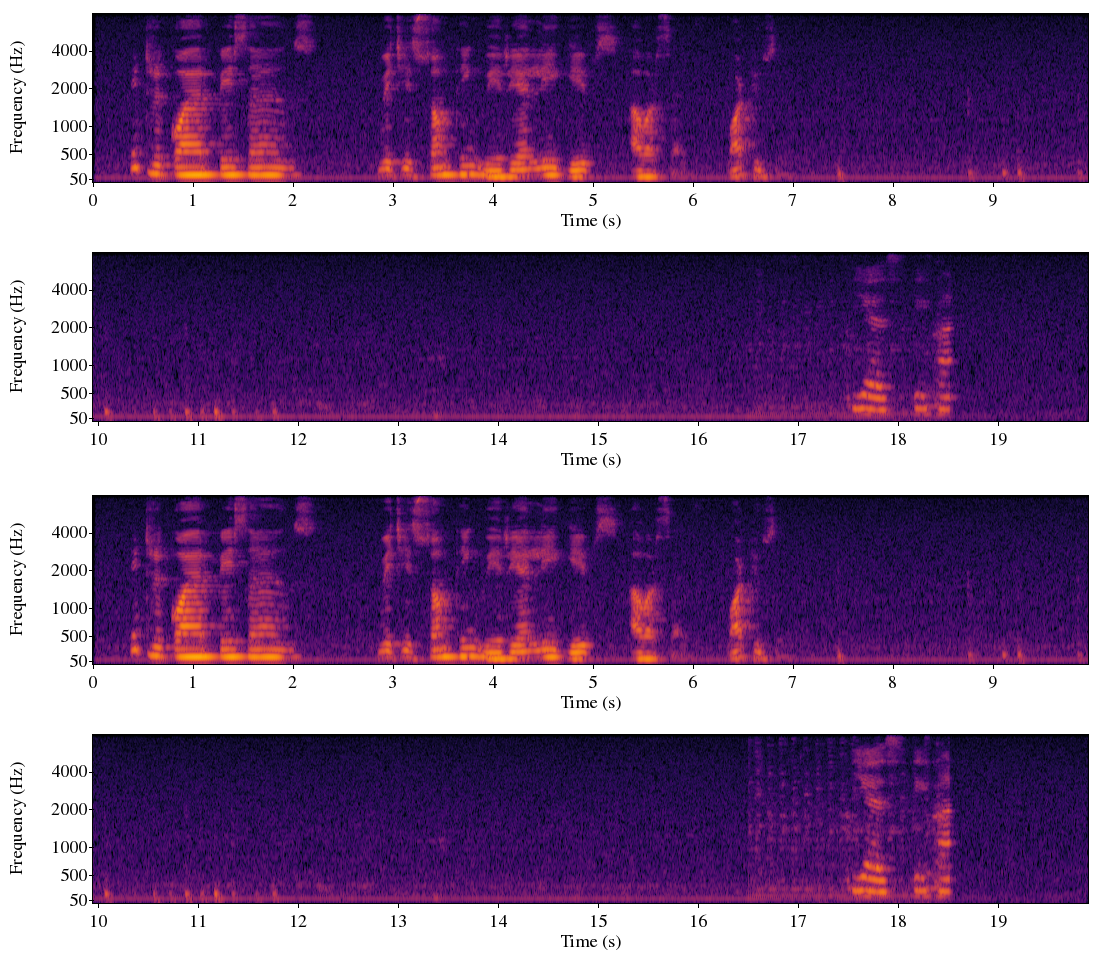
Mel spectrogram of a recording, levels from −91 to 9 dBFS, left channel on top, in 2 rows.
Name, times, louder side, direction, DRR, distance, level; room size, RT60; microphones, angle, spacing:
voice 1, 0.4-2.1 2.8-5.9 6.4-6.8, right 1 dB, 5° right, 0.4 m, -22 dB
voice 2, 16.6-17.1 17.4-18.5, right 3 dB, 85° right, 0.4 m, -30 dB
3.3 x 2.4 x 2.3 m
head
